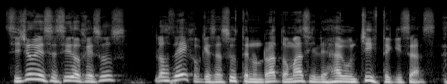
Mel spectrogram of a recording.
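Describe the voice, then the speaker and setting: A male pastor preaching a sermon, retelling scripture dramatically and slowing down for emphasis. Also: mid-range voice. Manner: expressive preaching, slows and rises for emphasis; dramatizes scripture, voicing the people in the story.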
